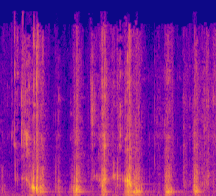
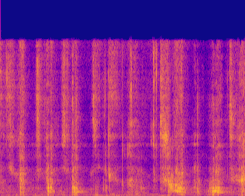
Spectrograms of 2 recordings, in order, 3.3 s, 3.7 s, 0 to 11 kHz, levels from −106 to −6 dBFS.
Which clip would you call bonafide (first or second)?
first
